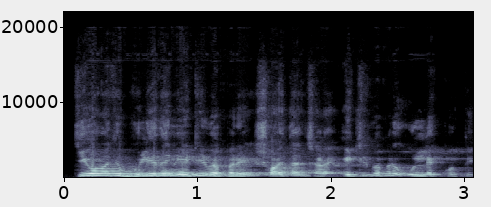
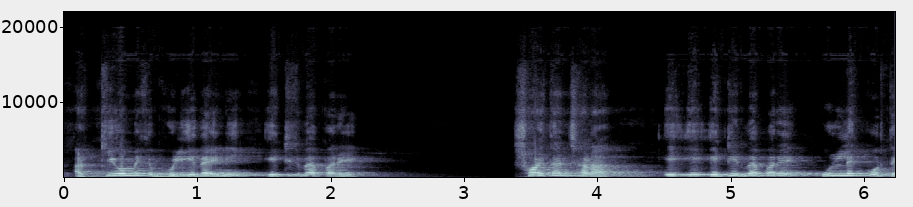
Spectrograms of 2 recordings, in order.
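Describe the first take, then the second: First: It is read smoothly without breaks. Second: It is read haltingly with breaks, childlike.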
